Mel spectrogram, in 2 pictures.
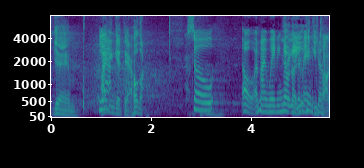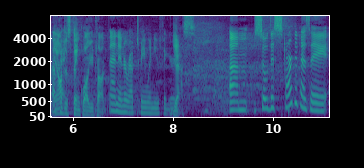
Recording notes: Live at Candlenights. This week it's our Candlenights Live episode.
